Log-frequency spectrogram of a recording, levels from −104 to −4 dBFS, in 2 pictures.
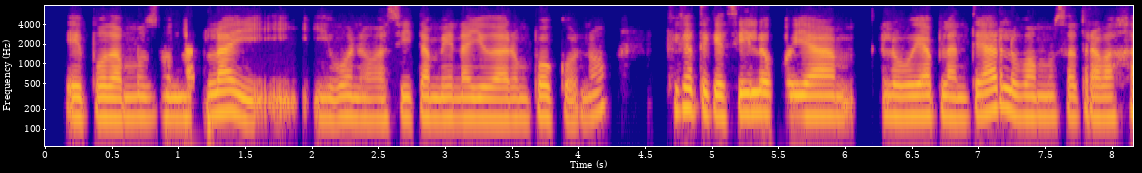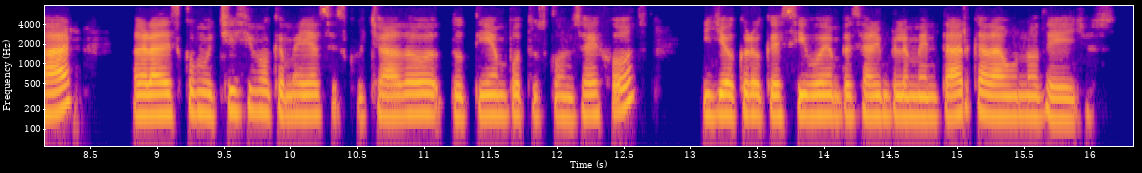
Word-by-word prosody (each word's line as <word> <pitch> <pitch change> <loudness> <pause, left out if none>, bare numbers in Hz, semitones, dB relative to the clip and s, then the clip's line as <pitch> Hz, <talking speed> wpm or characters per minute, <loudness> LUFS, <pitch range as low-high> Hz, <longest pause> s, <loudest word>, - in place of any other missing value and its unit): eh, 155 - +2
podamos 155 +1 0
donarla 160 +4 +2
y 145 -4 0
y 280 -1 -8
y 150 - -7
bueno, 150 -1 -3
así 150 +1 -4
también 150 -1 -1
ayudar 145 -1 +1
un 145 0 -5
poco, 155 0 -2
¿no?, 170 +9 -6 0.4
fíjate 205 -3 +1
que 165 -1 +3
sí 175 +3 +1
lo 180 -1 +4
voy 165 -1 +2
a 165 0 +4 0.3
lo 160 -1 -1
voy 160 +1 +2
a 165 - +4
plantear, 165 +7 +1
lo 195 -6 +2
vamos 160 0 -3
a 155 - 0
trabajar. 175 - +3 0.4
Agradezco 170 +2 +4
muchísimo 185 +2 -2
que 170 - -2
me 165 0 -2
hayas 170 +1 0
escuchado, 165 +3 0
tu 160 - -4
tiempo, 165 +1 -2
tus 155 0 -11
consejos, 170 - -2 0.4
y 165 - -3
yo 170 -2 +3
creo 170 0 +1
que 165 0 0
sí 160 - 0
voy 165 0 +2
a - - +2
empezar 160 0 -2
a - - +2
implementar 160 +1 +1
cada 165 -3 +3
1 160 0 -2
de 150 -1 0
ellos. 420 - -9
165 Hz, 185 wpm, -24 LUFS, 155-175 Hz, 0.4 s, lo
